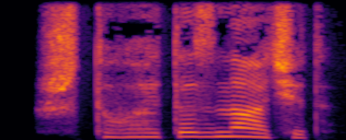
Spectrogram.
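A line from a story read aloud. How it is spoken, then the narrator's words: Frightened gasp. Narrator (Russian): выдохнула я испуганно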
